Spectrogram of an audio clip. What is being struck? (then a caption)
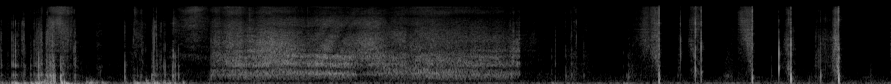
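Paperback book with paper pages. A small pink paperback book with a paper cover and pages is held in both hands, and its pages are flipped and riffled with the fingertips. A flurry of papery flicks gives way to a steady, bright riffling rush lasting about three seconds. It ends in a run of sharp, dry page snaps and taps.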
